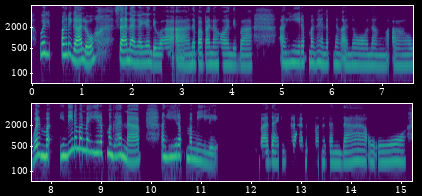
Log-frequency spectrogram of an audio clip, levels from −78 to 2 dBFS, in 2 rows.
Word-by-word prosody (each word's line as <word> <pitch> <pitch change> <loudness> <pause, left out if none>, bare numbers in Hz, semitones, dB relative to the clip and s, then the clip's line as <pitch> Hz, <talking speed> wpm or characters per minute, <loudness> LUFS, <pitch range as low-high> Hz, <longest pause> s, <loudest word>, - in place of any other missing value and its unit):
Well 360 0 +5 0.2
pang 335 +1 +7
regalo, 225 - +6 0.4
sana 215 -2 +6
ngayon 195 0 -2
'di 175 - -2
ba, 175 0 -4 0.2
ah, 90 - 0
napapanahon, 180 -1 -2
'di 170 - -9
ba? 165 0 -4 0.6
Ang 190 - -3
hirap 200 0 -5
maghanap 190 -2 -6
ng 185 -1 -9
ano 170 -1 -7
ng, 165 -1 -9 0.2
ah, 165 0 -9
well 250 +9 +6
ma 265 0 +6 0.2
hindi 275 +5 +4
naman 435 -3 +4
mahirap 335 -3 +2
maghanap, 265 -11 +3 0.5
ang 255 - +2
hirap 265 +2 +1
mamili, 190 -9 -4 0.7
'di - - -46
ba? 175 +1 +1
Dahil 180 -1 -4
maraming 185 0 -8
magaganda, 175 -1 -8 0.4
oo. 185 +2 -7
185 Hz, 130 wpm, -27 LUFS, 175-225 Hz, 0.7 s, pang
